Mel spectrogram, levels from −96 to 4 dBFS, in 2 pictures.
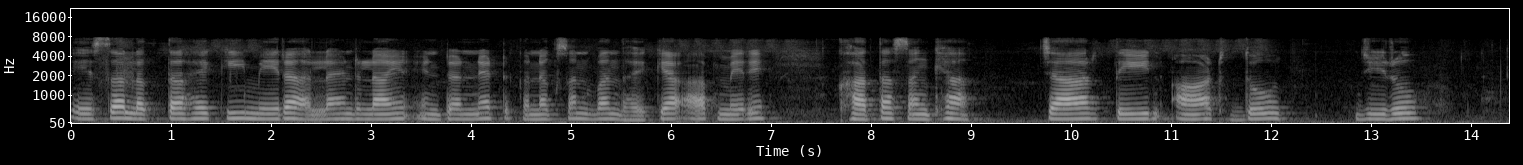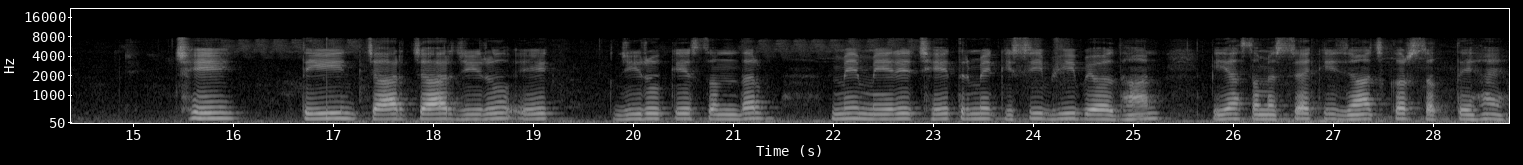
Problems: background sounds at intervals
